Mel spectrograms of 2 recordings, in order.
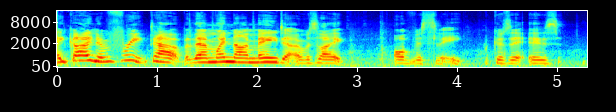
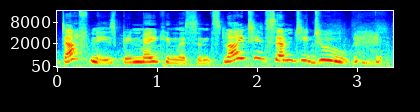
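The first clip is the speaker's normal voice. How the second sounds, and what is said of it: Put-on New Zealand accent. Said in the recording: “in a New Zealand accent, obviously.”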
